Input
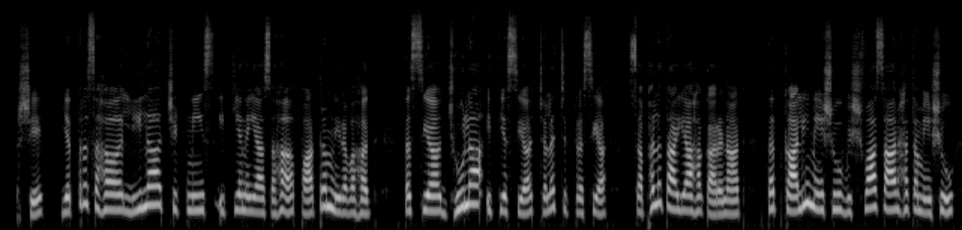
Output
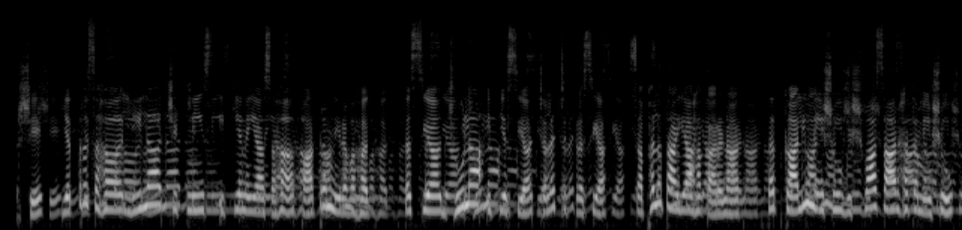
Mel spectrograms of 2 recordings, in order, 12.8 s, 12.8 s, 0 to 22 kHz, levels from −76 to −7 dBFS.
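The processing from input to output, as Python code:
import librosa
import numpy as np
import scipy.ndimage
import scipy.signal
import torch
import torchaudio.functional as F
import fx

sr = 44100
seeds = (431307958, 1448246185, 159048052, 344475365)

y = fx.high_shelf(x, sr, hz=5000.0, db=-11.0)
y = fx.echo_feedback(y, sr, ms=253, feedback_pct=27, wet_db=-11.0)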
